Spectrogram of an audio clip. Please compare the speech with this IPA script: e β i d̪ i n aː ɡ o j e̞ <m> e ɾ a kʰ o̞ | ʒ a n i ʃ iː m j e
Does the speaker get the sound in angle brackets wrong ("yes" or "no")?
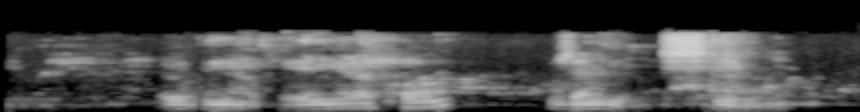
no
